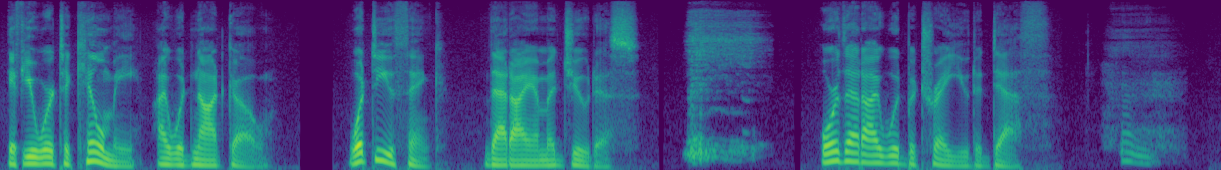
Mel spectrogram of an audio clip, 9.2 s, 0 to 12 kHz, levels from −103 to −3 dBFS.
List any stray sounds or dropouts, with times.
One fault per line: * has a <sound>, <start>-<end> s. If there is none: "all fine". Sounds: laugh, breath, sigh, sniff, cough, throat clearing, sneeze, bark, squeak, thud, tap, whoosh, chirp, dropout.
* has a sigh, 5.1-5.8 s
* has a sigh, 8.1-8.9 s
